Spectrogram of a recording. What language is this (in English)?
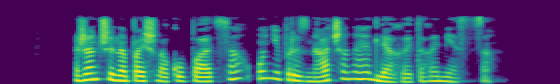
Belarusian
